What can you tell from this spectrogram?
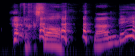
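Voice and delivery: retold gamer outburst. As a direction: snap at a clumsy teammate. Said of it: "声に出しても". (下手な味方に思わず怒鳴る)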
